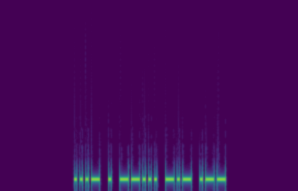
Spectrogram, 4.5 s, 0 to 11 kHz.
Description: Morse code, heard as a keyed tone, about 28 wpm, 700 Hz. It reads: VE7KW
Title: Call Signs - 28wpm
